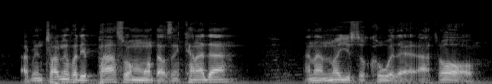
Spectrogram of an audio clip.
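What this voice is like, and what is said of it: Speaks with a noticeable accent. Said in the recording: “I don't know what to do with my accent. I'm dumb, my accent.”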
